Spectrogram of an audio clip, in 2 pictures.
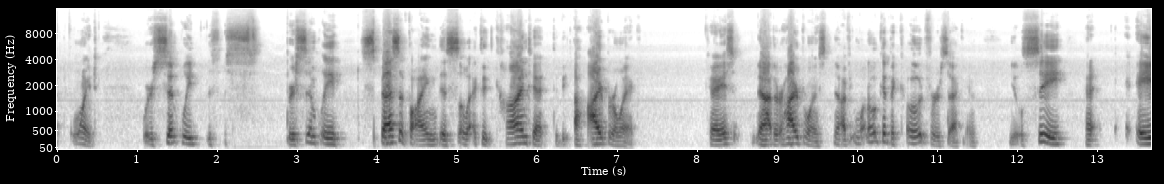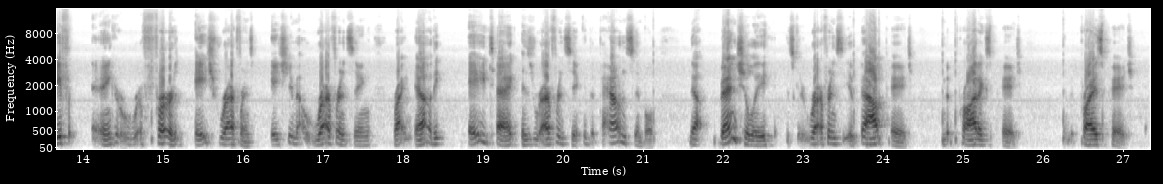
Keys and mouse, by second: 2.1 super+s, 11.0 click, 14.7 click, 20.9 click, 23.5 click, 23.7 double click, 26.1 click, 26.5 double click.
